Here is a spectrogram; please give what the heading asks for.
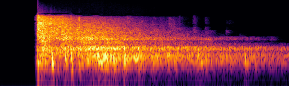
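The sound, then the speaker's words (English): A shotgun fires at night: one sudden, loud blast followed by a long, rumbling decay that fades over about three seconds. “Norma Jean awoke in the night to the sound of a shotgun firing.”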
